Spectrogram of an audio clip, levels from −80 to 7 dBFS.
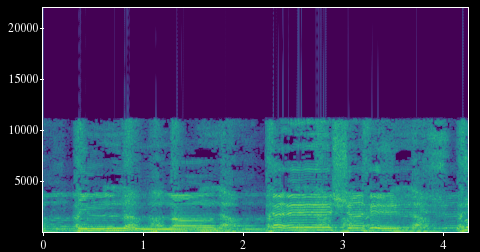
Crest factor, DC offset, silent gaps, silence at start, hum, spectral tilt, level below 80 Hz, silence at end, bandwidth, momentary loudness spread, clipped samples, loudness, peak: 10 dB; under 0.1%; none; 0 s; none; -4 dB/octave; -40 dBFS; 0 s; 12 kHz; 6 LU; 0.1%; -10 LUFS; 0 dBFS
